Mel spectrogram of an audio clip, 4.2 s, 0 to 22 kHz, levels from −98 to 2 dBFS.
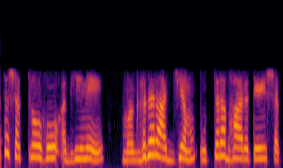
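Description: From the start, the speech carries the AMR narrowband mobile codec. The sound is sampled at 8 kHz, so nothing above 4 kHz survives. The voice sounds boxed in and dull. A vocal-tract model rebuilds each 5 ms from 2 to 10 pulses. At this low rate the result is buzzy and synthetic, and the damage is plainly audible. The coarseness fits a mode around 7.4 kbps.

From 1.70 to 1.82 s, AMR comfort noise takes over. The phone judged the talker silent and stopped sending speech frames for 120 ms. The receiver filled the gap with synthetic noise built from a rough level and spectrum. The real background vanishes there. A smooth, steady hiss switches in, then switches back out.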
